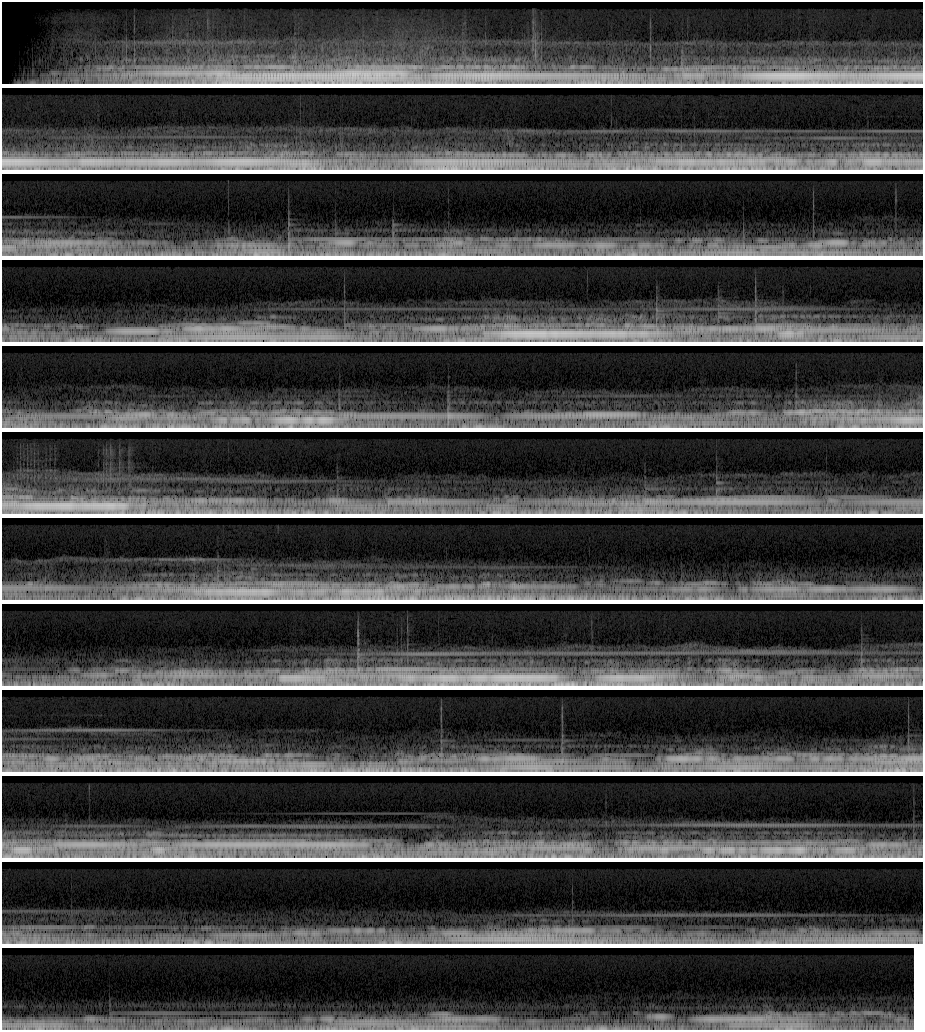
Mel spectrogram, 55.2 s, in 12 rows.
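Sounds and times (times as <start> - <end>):
northwest wind: 0.0 - 55.2.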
